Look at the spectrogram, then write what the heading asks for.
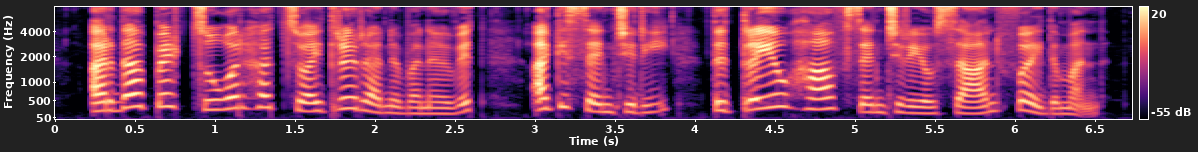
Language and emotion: Kashmiri, neutral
